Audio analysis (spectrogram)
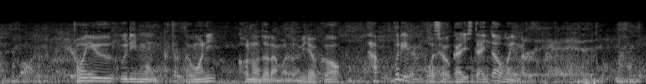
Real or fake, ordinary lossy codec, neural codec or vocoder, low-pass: fake; none; codec, 16 kHz, 4 kbps, X-Codec, HuBERT features, trained on LibriSpeech; none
